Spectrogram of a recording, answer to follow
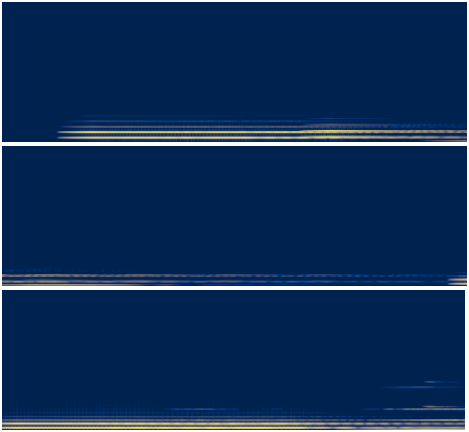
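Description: Slow, sustained pure-toned synthesizer notes from an Elektron Digitone FM synth, played through a Hologram Microcosm effects pedal in its Mosaic mode, which chops the sound into tempo-synced micro-loops and adds reverb. A held note swells in about a second in, further notes layer over it and fade away almost to silence, then a new held chord comes in about two thirds of the way through.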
